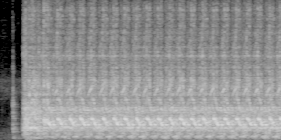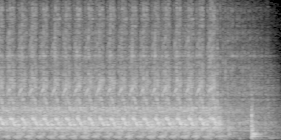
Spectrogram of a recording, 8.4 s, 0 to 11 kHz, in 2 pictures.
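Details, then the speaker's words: Kubota L2350 tractor diesel, water in fuel tank, lines and injection pump, bleeding injector lines: even steady starter cranking about seven seconds with no firing; no start from water and air in fuel. "oh yeah yeah you can see it and i'm smelling it that kind of feels like it's water almost and remember this injection pump's got water in it"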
